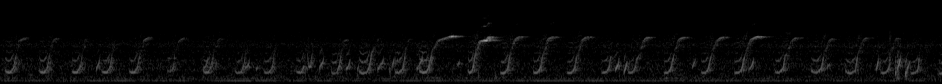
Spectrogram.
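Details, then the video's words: Two-month-old male pet guinea pig separated from its companion and calling for its friend: loud, rising whistled squeals repeated about three times per second in a steady run over a low background hum. "Guinea pig looking for his friend while making loud noises"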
